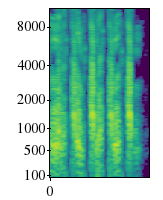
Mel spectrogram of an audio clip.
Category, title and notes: Sound effects > Electronic / Design
Joker Skill Effect
A punster steals the hero's sword before his eyes. Random (chaos button) Effectrix effects used (X-Loop being the basis).
ability, abstract, dnd, dungeons-and-dragons, effect, fantasy, fun, funny, game, game-design, gaming, jester, jittery, magic, magical, magician, prank, prankster, RPG, sci-fi, scifi, sorcerer, sorcery, sound-design, spell, strange, video-game, vst, weird, weirdo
